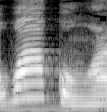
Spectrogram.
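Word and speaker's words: 凹凸: 只是这两个字俗念作挖拱二音，便说俗了，不大见用。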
